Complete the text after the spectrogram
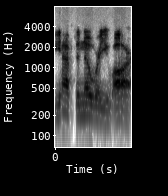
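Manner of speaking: put-on whispering. Retelling what a man at the game said: imitating someone whispering. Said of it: "the guy whispered into my ear".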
